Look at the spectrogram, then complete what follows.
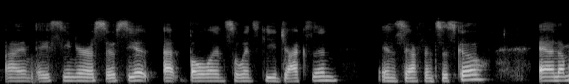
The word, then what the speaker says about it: Bohlin Cywinski Jackson: I'm a senior associate at Bolan Sinsky Jackson in San Francisco.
